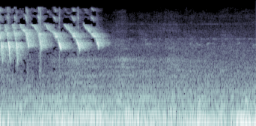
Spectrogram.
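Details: Canary rolling song meant to tutor young canaries: under two seconds of rapid, repeated downward-slurred whistles, followed by low rumbling background noise.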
